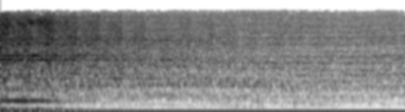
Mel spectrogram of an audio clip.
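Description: Beatless breakdown in a hardcore dance track. The kick and bass fade out in the first second or two, leaving a steady wash of noise with faint held tones underneath.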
